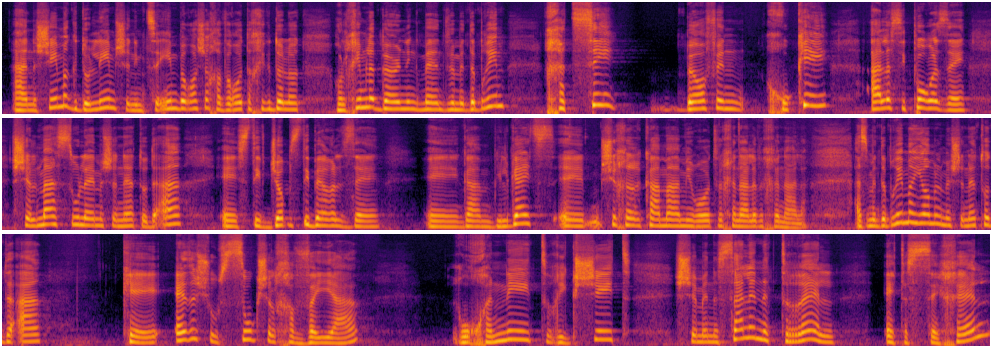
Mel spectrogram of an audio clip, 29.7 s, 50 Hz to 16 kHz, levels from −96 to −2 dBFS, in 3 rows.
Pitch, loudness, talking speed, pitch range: 215 Hz, -22 LUFS, 110 wpm, 190-250 Hz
